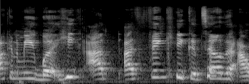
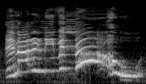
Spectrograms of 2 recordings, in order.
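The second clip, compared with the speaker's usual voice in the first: very high, exclaimed disbelief; incredulous. Retold or imitated. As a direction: wail it, amazed at your own blunder. Exclaims at missed celebrity.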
